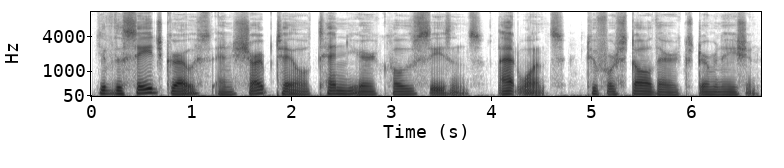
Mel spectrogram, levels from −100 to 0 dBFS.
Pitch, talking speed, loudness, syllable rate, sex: 110 Hz, 150 wpm, -21 LUFS, 4.2 syllables/s, male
